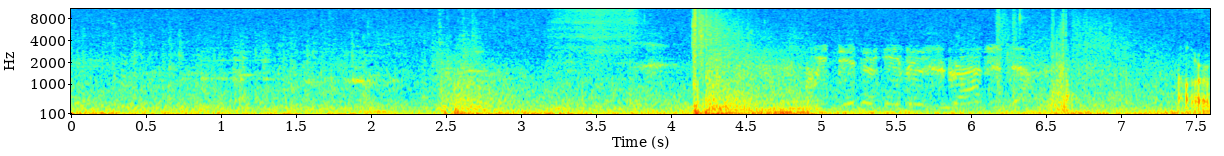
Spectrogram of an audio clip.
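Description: Several heavy tank cannon shots from a T110E5 platoon battle on the Sacred Valley map in World of Tanks, one sharp loud blast near the middle among lighter thuds over a constant engine rumble.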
